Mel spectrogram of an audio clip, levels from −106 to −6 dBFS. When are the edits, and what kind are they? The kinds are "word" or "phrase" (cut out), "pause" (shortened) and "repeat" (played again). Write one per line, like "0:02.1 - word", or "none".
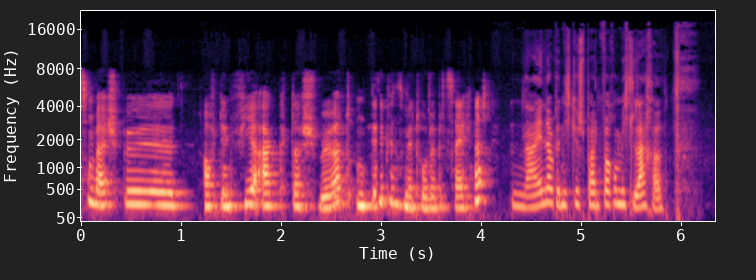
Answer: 0:02.9 - word
0:04.2 - pause
0:04.7 - word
